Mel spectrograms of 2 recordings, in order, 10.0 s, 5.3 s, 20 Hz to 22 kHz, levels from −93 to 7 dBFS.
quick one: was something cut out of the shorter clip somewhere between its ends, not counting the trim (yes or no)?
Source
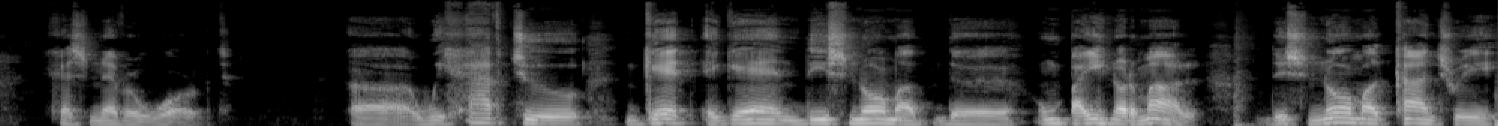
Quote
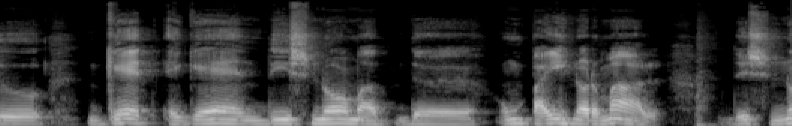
no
